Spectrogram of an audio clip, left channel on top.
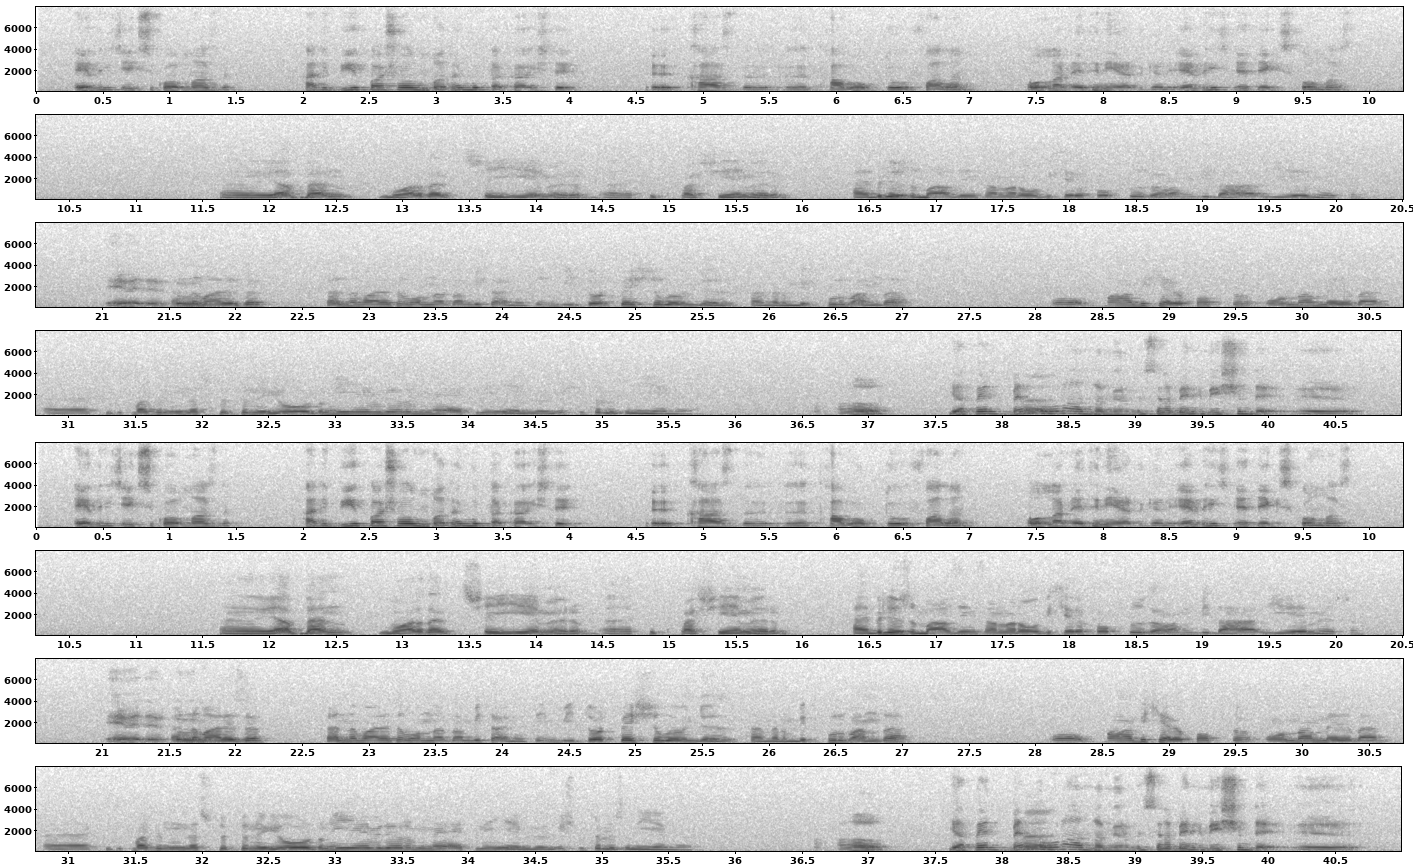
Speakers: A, on the right; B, on the right.
A: evde hiç eksik olmazdı. Hadi büyükbaş olmadı mutlaka işte e, kazdı, e, tavuktu falan onların etini yerdik yani evde hiç et eksik olmazdı.
B: E, ya ben bu arada şeyi yiyemiyorum. E, kütbaş yiyemiyorum. Hani biliyorsun bazı insanlara o bir kere koktuğu zaman bir daha yiyemiyorsun.
A: Evet evet
B: Ben
A: doğru.
B: de maalesef ben de maalesef onlardan bir tanesiyim. Bir dört beş yıl önce sanırım bir kurbanda o bana bir kere koktu. Ondan beri ben e, küçük başının ne sütünü, yoğurdunu yiyebiliyorum ne etini yiyebiliyorum. Hiçbir türlüsünü yiyemiyorum.
A: Aa. Ya ben ben
B: Evet.
A: de onu anlamıyorum. Mesela benim eşim de e,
